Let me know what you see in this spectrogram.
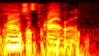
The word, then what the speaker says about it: Pontius Pilate: I've only ever heard it Pontius Pilate. And, let's see. Oh, Pontius Pilate is, it says pronounced... The Wikipedia article says it's pronounced Pontius... Actually, Pontius Pilate.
